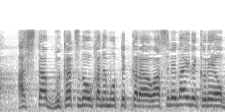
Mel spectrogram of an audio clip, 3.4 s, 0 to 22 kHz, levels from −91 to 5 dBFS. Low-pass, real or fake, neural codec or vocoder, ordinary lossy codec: 7.2 kHz; real; none; none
